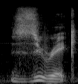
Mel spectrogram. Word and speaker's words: Zurich: because i keep mispronouncing zurich it's it's not zurich with jay it's very hard to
